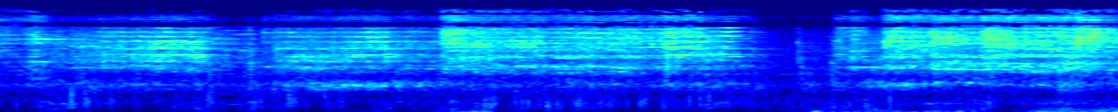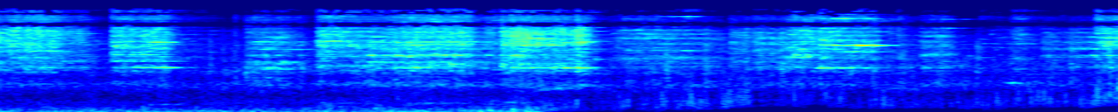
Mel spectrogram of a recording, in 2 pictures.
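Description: Freight cars rolling past at speed, steel wheels rumbling and clattering on the rails with a thin high wheel squeal at times. The deep rumble drops away near the end, leaving the lighter clatter.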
